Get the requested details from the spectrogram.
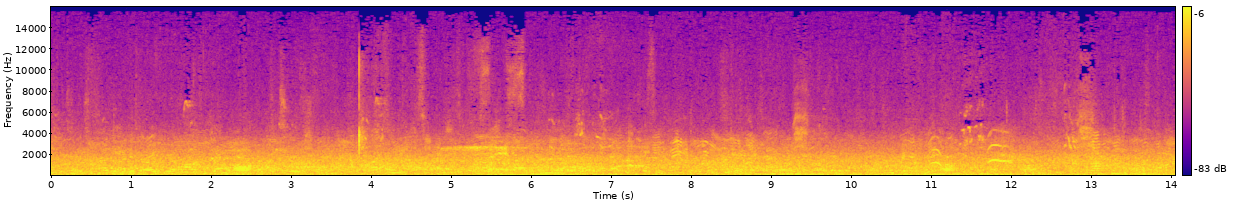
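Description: Young men shout to each other across an open field in the distance.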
